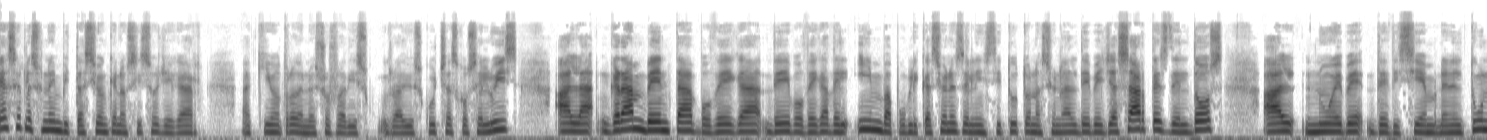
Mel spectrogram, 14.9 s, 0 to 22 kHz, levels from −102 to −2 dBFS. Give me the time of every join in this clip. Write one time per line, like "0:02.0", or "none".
none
